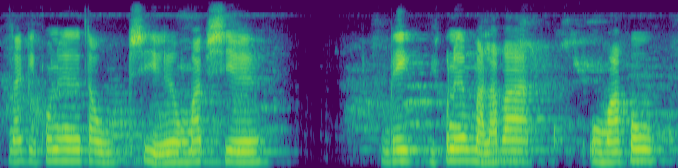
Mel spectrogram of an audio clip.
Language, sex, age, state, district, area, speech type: Bodo, female, 60+, Assam, Chirang, rural, spontaneous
